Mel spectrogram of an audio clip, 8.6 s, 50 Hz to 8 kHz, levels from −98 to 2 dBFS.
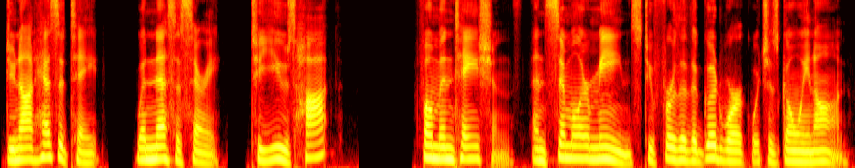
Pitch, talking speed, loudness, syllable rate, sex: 150 Hz, 145 wpm, -19 LUFS, 4.9 syllables/s, female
